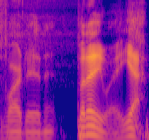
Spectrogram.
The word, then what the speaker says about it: Varda: And this is my first Varda movie. I think we're saying that right, by the way. – Yeah, I believe that's how it's pronounced.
